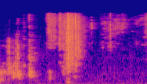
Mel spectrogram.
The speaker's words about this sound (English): Let's go. Let's hear those pages turn.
